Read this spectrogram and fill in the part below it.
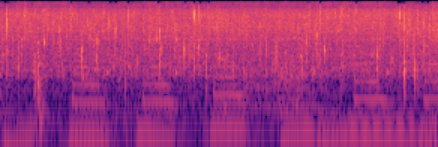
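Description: Garlic frying in olive oil over low heat gives a steady, dense crackle and sizzle throughout, with a low voice-like hum running beneath it.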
